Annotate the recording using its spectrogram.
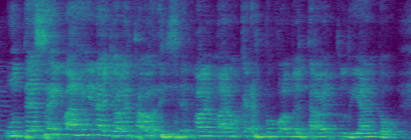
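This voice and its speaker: A woman preacher giving a sermon in a church, retelling a story with rhetorical questions and quick asides. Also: fairly high pitch, slight background noise. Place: church sanctuary. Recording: very echoey hall, mic far off.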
